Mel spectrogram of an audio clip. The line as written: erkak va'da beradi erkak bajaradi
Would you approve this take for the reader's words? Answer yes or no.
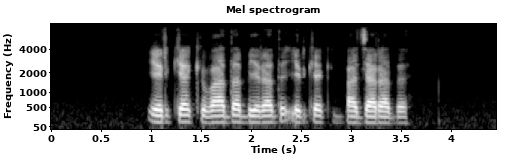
yes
